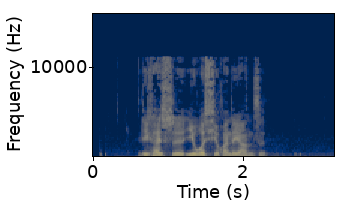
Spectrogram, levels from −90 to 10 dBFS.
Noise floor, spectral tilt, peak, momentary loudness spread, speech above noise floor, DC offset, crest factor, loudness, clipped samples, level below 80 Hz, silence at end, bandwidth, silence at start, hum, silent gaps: -63 dBFS; -4.5 dB/octave; -12 dBFS; 13 LU; 35 dB; under 0.1%; 20 dB; -28 LUFS; under 0.1%; -66 dBFS; 0.9 s; 11.5 kHz; 0.6 s; none; none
